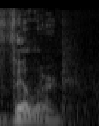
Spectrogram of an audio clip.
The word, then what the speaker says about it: Villard: Okay, so now we have this Bob Villard. I think that's how you say his name. Villard. V-I-L-L-A-R-D. Bob Villard. Bob Villard was a... What's that? – Sounds about right, I would say.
